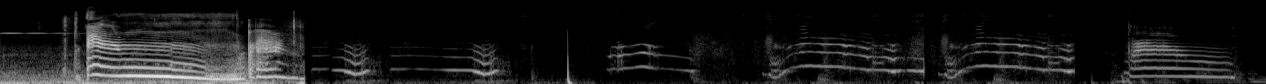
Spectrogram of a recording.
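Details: Domestic cat, close-up, opening with a loud, strained, drawn-out meow, followed by a series of shorter, softer meows with bent, rising-and-falling pitch, several in quick succession indoors.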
